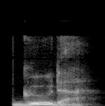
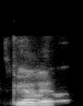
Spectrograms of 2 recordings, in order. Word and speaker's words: Gouda: Chèvre, Brie, Gouda, or Feta?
